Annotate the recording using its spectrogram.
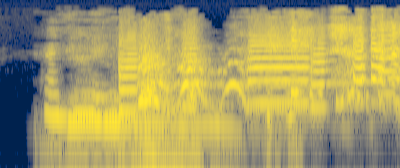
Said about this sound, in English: the dog is singing very loudly. His friends can't hear him.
